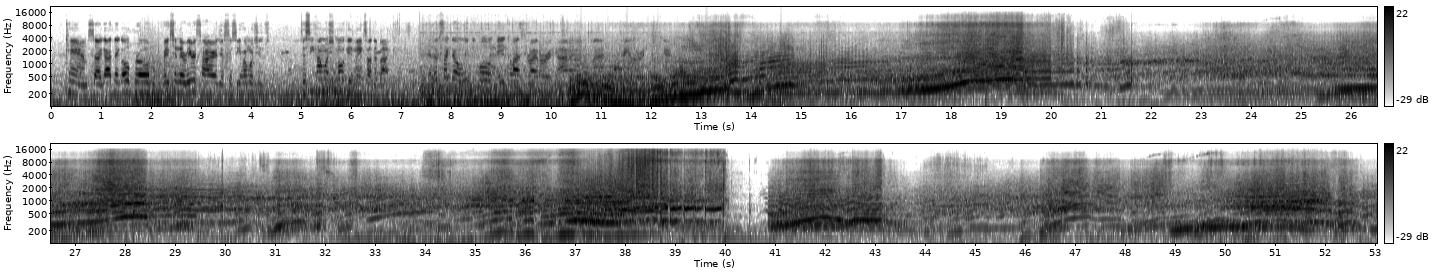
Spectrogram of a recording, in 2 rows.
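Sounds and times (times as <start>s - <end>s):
car engines revving hard: 0.0s - 53.0s
tyre squeal: 27.0s - 40.1s.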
